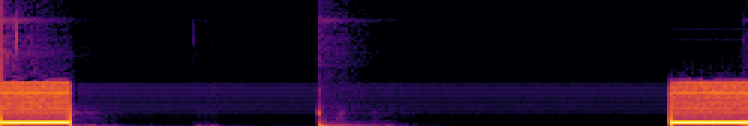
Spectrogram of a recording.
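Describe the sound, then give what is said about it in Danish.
A telephone ringback tone on a call to Ole Birk Olsen's phone sounds in two short, steady electronic bursts about four seconds apart, with silence and a faint click in between, heard clearly over the line before voicemail answers. “Jeg kan ikke komme til telefonen lige nu.”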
